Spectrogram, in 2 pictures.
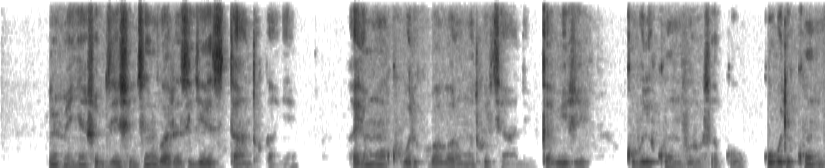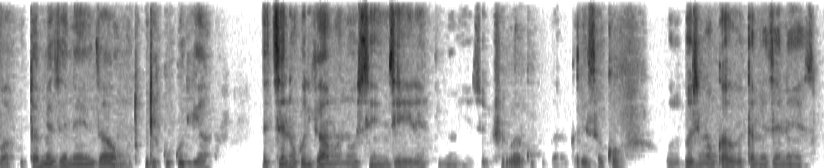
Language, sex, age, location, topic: Kinyarwanda, male, 18-24, Kigali, health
